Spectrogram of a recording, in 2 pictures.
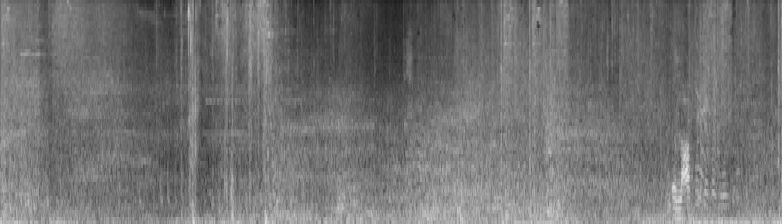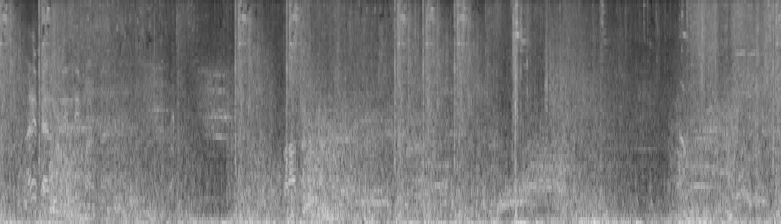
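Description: Gunfire and blasts from a video game go off in quick bursts.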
